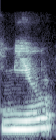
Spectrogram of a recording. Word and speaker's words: mu: probability the mean was the greek letter mu pronounced mu m e w we usually spell it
